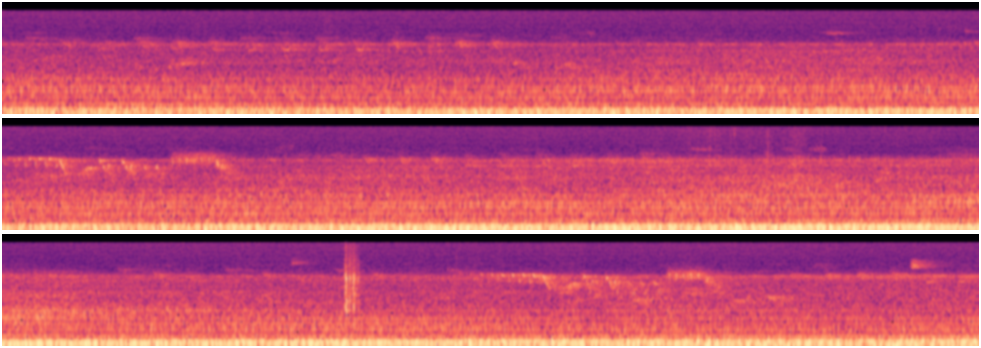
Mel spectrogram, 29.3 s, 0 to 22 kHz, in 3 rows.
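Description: Two-stroke opposed-piston 10D100 diesel engines of a 2TE10-series locomotive working hard under load as it pulls a freight train away, a deep steady rumble that grows louder as it approaches, with a steady whine over it.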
